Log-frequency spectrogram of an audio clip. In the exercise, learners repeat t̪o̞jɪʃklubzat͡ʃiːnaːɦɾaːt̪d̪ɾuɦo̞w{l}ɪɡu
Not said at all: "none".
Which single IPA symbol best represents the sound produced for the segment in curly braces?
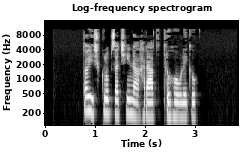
l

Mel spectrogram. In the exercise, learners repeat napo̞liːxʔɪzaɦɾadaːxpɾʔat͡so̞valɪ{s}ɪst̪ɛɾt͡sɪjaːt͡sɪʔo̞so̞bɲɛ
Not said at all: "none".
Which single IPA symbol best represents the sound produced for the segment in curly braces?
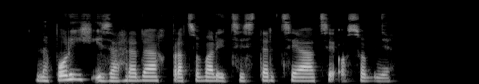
t͡s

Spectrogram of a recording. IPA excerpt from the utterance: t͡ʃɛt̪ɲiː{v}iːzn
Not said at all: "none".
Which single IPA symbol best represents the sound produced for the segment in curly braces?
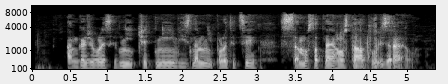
v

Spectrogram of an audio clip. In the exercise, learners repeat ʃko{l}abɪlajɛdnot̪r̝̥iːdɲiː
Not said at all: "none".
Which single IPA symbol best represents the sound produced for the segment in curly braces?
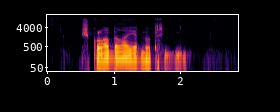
l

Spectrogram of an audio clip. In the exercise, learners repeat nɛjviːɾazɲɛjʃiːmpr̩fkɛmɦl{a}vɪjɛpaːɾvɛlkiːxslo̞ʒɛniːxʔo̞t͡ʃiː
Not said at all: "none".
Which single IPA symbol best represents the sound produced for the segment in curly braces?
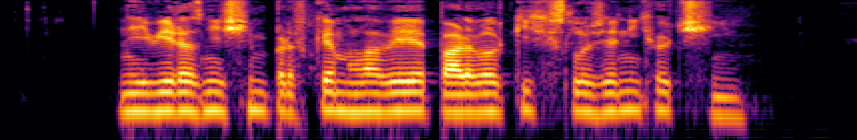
a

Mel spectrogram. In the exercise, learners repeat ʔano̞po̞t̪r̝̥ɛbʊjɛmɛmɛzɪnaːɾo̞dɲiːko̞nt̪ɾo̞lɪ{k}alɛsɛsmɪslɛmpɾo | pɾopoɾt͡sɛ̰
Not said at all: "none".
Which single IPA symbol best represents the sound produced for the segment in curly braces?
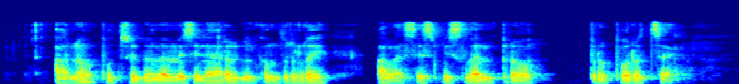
ʔ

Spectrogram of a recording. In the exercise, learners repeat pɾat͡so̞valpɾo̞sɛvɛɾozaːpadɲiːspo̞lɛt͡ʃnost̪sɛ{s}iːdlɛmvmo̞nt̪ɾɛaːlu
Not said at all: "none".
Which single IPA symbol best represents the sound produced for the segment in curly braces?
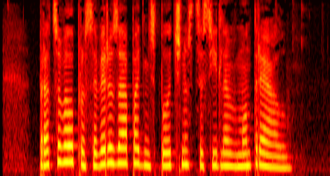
s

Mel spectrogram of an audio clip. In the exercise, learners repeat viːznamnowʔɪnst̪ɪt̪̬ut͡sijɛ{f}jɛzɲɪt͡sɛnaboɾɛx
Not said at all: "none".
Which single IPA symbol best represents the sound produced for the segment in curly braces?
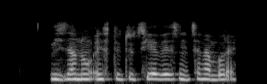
v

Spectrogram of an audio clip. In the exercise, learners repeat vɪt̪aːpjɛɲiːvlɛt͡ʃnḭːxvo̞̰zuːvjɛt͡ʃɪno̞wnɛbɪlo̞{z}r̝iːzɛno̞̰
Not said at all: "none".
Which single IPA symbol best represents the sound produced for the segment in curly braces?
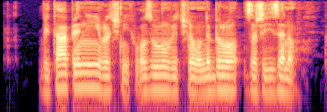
z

